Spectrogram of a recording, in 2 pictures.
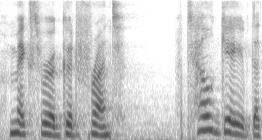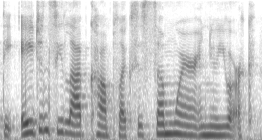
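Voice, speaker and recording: A woman's voice: mid-range voice, normal speed, darkish tone, lightly acted. A woman voicing a weary, determined female agent. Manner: terse and determined. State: tired, winding down. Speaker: captured agent escaping.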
